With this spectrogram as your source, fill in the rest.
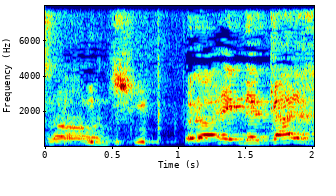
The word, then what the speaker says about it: New Orleans: Well, we say it as one word.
